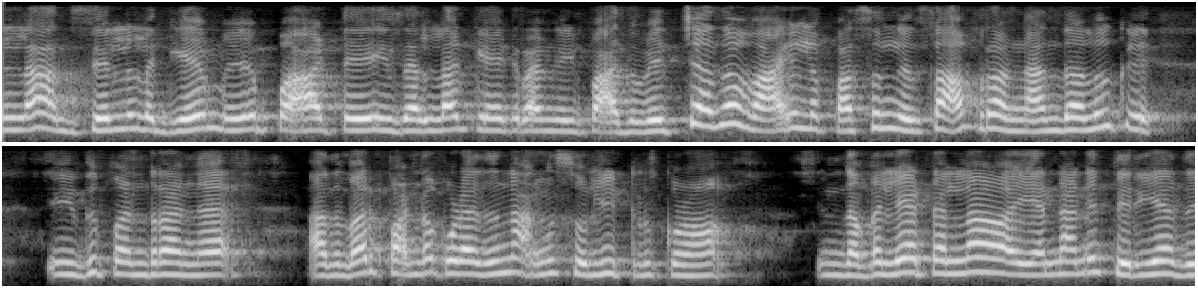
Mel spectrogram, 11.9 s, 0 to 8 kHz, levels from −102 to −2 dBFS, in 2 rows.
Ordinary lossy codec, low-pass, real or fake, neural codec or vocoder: none; 7.2 kHz; fake; codec, 16 kHz, 8 kbps, FunCodec, trained on LibriTTS, 25 frames a second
